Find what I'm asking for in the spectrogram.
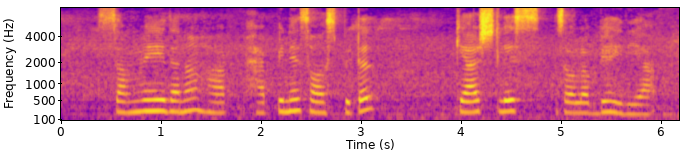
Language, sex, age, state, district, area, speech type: Kannada, female, 18-30, Karnataka, Chitradurga, urban, read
